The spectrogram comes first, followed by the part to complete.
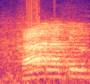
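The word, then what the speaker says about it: كانت: Kita jangan heran kenapa dibacanya kanati, sedangkan di situ dia barisnya baris mati kanat. Itulah. Jadi karena berjumpa dengan kedua huruf yang mati, maka dibaca dia yang pertama itu dibariskan bawah.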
